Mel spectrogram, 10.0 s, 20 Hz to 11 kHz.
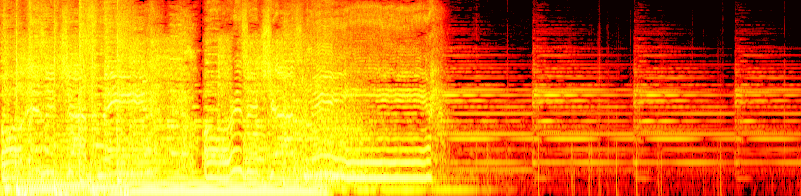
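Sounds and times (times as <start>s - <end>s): bell-like chimes: 1.6s - 10.0s
steady ringing tone: 1.6s - 10.0s.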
